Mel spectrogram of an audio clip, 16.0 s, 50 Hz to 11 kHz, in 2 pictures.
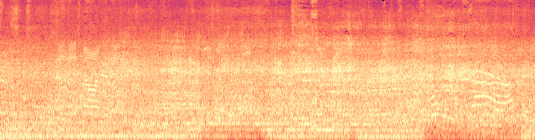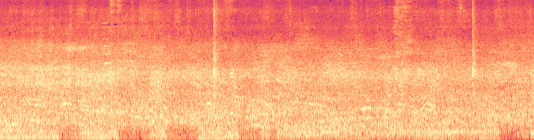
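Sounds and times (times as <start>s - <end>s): heavy engines droning: 0.0s - 16.0s
people's voices: 0.0s - 16.0s.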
